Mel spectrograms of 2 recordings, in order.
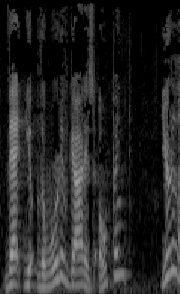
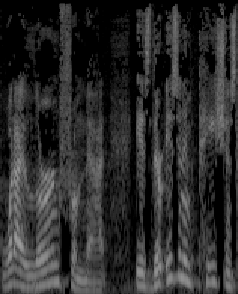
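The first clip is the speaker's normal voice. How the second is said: ordinary talk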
